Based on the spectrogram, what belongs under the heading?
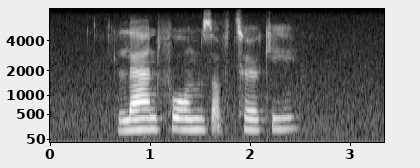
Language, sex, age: English, female, 20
